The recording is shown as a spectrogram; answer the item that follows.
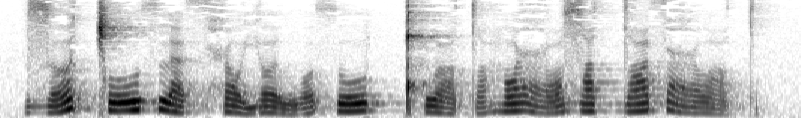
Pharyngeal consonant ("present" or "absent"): present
